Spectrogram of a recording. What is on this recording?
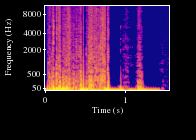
glitch and static type sounds from either moving the microphone roughly or some program ticking off my audacity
